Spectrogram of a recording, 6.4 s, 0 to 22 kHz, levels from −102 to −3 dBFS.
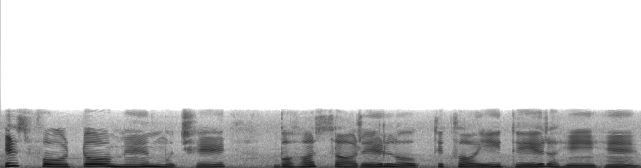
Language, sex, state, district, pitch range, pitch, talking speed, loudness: Hindi, female, Madhya Pradesh, Katni, 220-265 Hz, 245 Hz, 105 wpm, -18 LUFS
